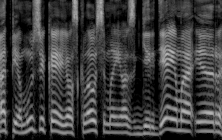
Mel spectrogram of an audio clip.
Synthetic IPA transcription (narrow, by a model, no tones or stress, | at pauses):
ɑːpʲiɛmuzʲɪkɐjoːsklˠɐʊsʲiːmɐɪjoːsɡʲɪɾʲd̪ʲeːjɪmɑːʔɪɾ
